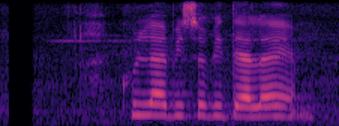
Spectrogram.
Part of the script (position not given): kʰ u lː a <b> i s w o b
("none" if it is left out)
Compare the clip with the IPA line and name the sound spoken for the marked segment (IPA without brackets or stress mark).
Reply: b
